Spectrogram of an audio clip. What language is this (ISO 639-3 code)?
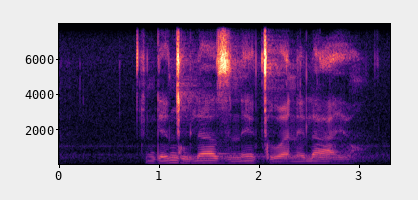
zul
